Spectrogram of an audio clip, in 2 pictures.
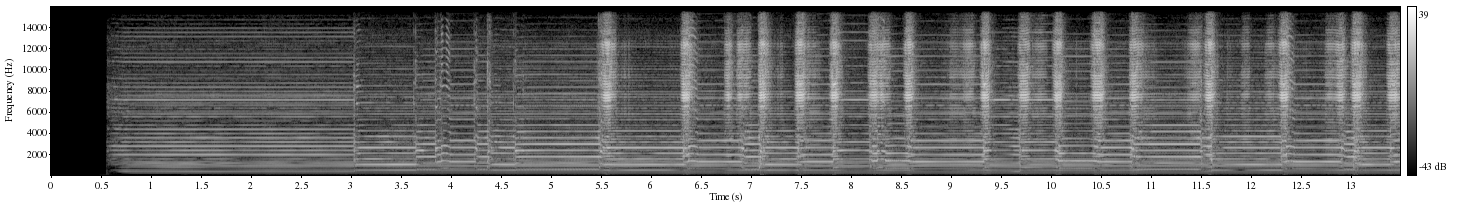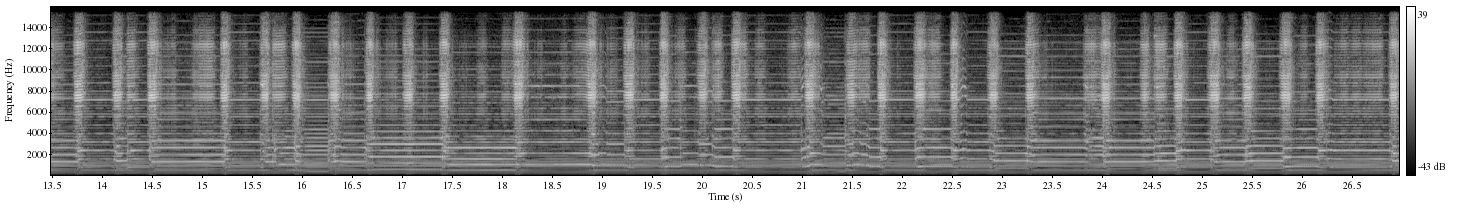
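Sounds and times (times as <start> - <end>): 
hurdy-gurdy: 0.6 - 26.9.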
